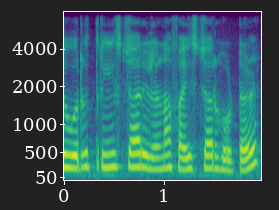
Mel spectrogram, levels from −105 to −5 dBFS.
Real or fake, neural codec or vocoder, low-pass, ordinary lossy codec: real; none; 7.2 kHz; none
